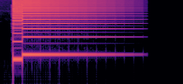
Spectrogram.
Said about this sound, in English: So... we will be right back with the questions after this beep.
